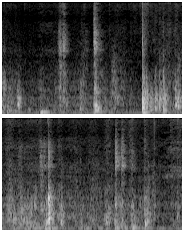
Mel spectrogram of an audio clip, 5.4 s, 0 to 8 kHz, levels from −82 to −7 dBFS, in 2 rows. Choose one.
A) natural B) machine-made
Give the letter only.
A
